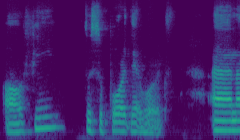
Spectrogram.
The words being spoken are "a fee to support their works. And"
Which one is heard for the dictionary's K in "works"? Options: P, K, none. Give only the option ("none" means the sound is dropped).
K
